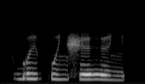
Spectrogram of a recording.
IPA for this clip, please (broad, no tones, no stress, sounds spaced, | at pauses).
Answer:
ɡʷ i kʷ ɪ ʎ ʃ e ɦ ɪ ʎ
